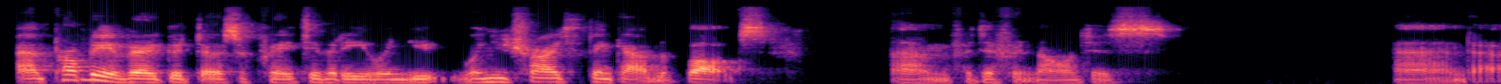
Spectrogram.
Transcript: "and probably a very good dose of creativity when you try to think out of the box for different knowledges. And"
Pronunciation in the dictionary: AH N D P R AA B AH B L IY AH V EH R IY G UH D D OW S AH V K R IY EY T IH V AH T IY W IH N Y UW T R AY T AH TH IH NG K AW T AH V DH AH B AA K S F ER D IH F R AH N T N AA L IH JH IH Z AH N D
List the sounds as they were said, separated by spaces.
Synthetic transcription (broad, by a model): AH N P R AA B AH B L IY AH V EH R IY G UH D D OW S AH V K R IY EY T IH V AH T IY W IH N Y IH T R AY T AH TH IH NG K AW T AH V DH AH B AA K S F ER D IH F R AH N N AA L IH JH IH Z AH N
